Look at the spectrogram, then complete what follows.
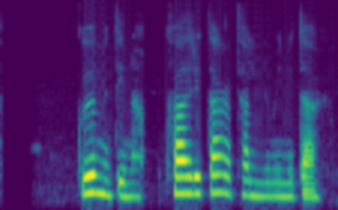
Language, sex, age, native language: Icelandic, female, 30-39, Icelandic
